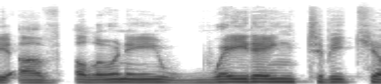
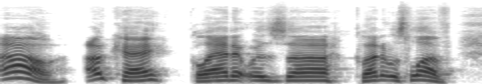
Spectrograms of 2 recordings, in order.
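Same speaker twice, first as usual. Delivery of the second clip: put-on relieved, awkward tone. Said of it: "And you're like".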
